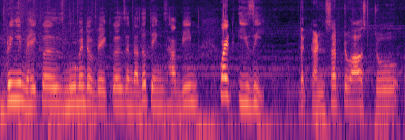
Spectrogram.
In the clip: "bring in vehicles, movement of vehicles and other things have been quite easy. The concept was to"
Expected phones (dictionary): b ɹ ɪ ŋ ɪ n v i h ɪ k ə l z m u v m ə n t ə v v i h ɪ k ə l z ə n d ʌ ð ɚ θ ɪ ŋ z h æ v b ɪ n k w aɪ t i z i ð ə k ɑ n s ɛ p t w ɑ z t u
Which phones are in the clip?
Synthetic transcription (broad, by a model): b ɹ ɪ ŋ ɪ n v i h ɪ k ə l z m u v m ə n t ə v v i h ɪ k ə l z ə n d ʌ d ɚ t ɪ ŋ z h æ v b ɪ n k w aɪ t i z i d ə k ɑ n s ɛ p t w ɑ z t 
